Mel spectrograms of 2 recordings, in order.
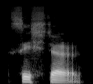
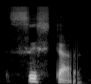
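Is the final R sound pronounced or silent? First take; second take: pronounced; silent. First: The final R sound is clearly pronounced. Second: The final R sound is left out. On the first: This is the American way. "you must pronounce it" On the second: This is the British way. "we never pronounce it"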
